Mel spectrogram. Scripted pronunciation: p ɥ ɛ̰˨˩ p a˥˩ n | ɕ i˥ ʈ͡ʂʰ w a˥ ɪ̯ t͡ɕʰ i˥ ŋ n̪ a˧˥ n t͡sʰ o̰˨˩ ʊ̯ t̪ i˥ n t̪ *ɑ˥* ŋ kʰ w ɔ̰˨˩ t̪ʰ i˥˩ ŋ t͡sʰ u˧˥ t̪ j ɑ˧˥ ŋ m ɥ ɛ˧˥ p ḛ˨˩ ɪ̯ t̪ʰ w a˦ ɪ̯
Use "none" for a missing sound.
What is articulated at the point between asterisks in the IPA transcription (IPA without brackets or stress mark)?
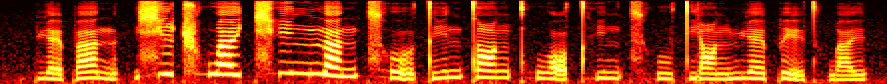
ɑ˥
